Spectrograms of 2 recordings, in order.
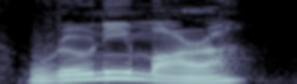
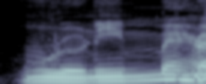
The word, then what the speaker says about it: Rooney Mara: In direct response to the email we read from Lisa Iannucci last week in this very segment, chastising us for our pronunciation, our incorrect pronunciation of the actress Rooney Mara, who she says is correctly Rooney Mara.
